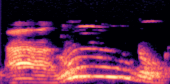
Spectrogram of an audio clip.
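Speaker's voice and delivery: "aluno" with LU stretched out long; slow "a-LUUU-no", teacher's demo; stress on penultimate syllable. Shown as a demonstration. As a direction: hold the middle syllable of "aluno". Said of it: "é a penúltima".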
